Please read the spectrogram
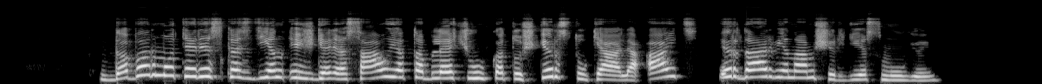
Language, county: Lithuanian, Alytus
